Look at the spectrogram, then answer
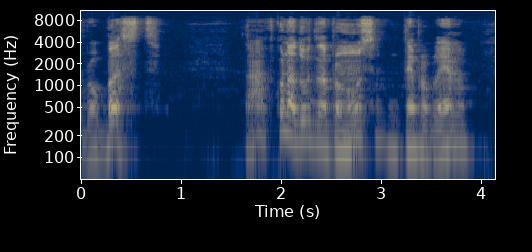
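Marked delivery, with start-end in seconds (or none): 0.0-0.8 robust with stress on the bust syllable. Giving an English pronunciation tip in Portuguese, stress on bust in robust. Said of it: "o acento é no bust".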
